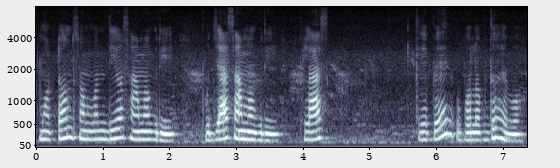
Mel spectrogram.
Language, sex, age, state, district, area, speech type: Odia, female, 45-60, Odisha, Mayurbhanj, rural, read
